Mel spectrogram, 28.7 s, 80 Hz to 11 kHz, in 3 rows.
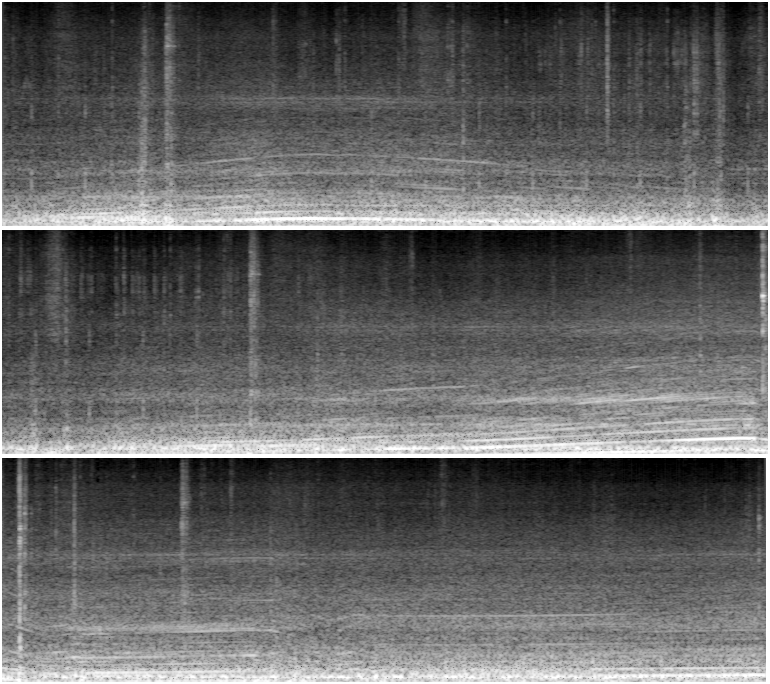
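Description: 2005 Ferrari 612 Scaglietti's V12 engine heard from inside the cabin, pulling up through the revs under acceleration, its note climbing and then dropping sharply at a gear change about two-thirds of the way through, before settling into a steady cruise over road noise.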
